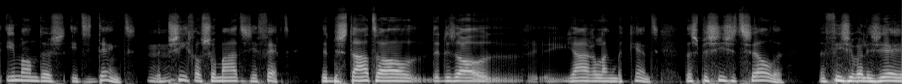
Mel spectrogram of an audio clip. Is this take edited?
no; 0 cuts

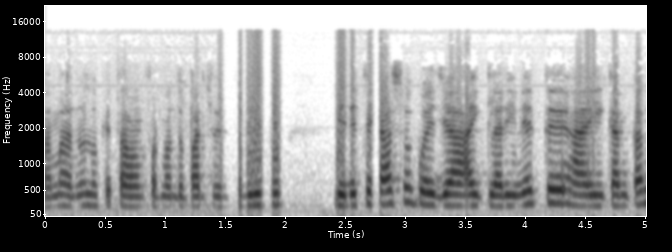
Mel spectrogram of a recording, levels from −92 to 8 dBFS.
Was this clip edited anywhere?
no; 0 cuts

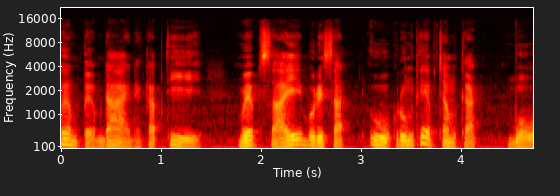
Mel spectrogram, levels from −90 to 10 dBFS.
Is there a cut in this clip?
no; 0 cuts

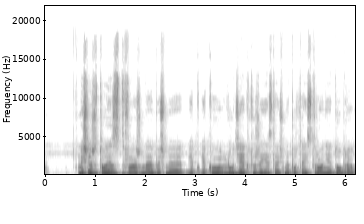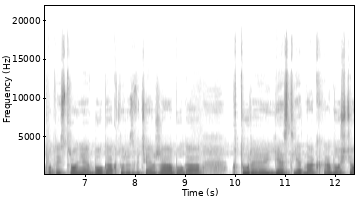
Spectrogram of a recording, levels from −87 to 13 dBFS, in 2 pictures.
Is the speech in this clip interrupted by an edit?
yes; 1 cut; at 3.1 s

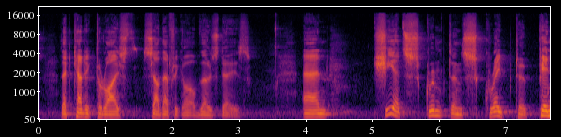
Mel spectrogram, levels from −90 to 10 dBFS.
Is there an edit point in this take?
no; 0 cuts

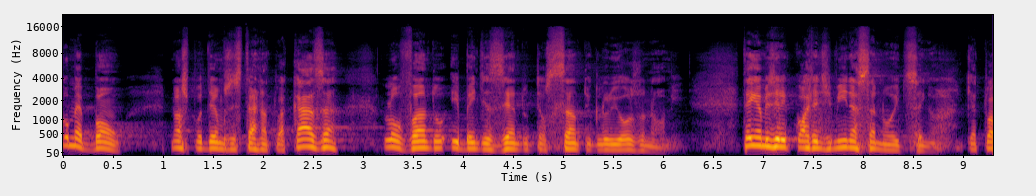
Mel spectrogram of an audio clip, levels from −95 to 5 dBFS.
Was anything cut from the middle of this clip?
no; 0 cuts

